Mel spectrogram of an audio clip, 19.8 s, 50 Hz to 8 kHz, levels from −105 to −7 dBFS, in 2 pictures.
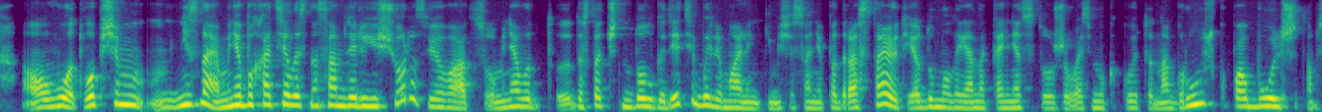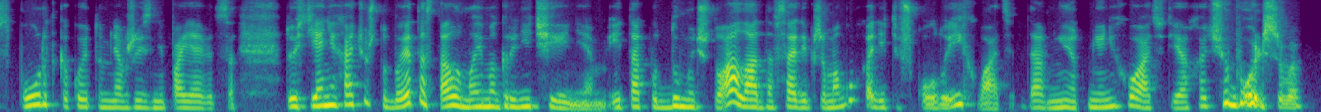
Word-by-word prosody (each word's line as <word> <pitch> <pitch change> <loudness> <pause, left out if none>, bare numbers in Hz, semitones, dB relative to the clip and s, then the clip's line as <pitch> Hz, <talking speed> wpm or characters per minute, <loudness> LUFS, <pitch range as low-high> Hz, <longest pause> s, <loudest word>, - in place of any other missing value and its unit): Вот, 195 +5 +2
в - - +4
общем, 250 +1 +5 0.2
не 255 +4 +7
знаю, 265 - +2
мне 225 +6 +7
бы 255 - +4
хотелось 250 -1 +3
на 225 - -2
самом 225 0 +2
деле 220 -1 +5
ещё 215 +11 0
развиваться. 195 - -3
У - - -4
меня 195 +5 0
вот, 205 0 -4
э, 135 +3 -5
достаточно 205 +2 -3
долго 200 -3 +2
дети 235 - -1
были 235 -5 +2
маленькими, 160 -4 -3
щас 170 +1 -13
они 160 -1 -4
подрастают. 175 - 0
Я 170 - -1
думала, 185 -1 -1
я 165 -2 -2
наконец-то 170 0 -5
уже 160 0 -7
возьму 170 +2 -6
какую-то 170 0 -11
нагрузку 220 - 0
побольше, 205 0 +3
там - - -13
спорт 250 +4 0
какой-то 195 -3 -7
у - - -4
меня 180 0 -5
в - - -7
жизни 175 -1 -6
появится. 165 -3 -6 0.4
То - - +1
есть 205 +1 0
я 225 - +5
не 240 +1 +7
хочу, 255 +5 -2
чтобы 195 -7 -3
это 290 +3 +2
стало 235 -2 +2
моим 200 +1 +2
ограничением, 200 -4 -3
и 185 - -7
так 195 +1 -3
вот 175 -2 -4
думать, 200 -3 +3
что: - - -5
"А - - +7
ладно, 190 -4 +2
в - - -14
садик 175 -3 -2
же 180 - -8
могу 185 - -4
ходить 180 0 -6
и - - -22
в - - -8
школу, - - -5
и 265 - +1
хватит". 255 -2 -9
Да 180 -3 -6
нет, 170 +1 -4
мне 185 -1 -3
не 210 - -1
хватит, 210 -6 -3
я 165 0 -4
хочу 220 - 0
большего. 235 -4 +3
200 Hz, 235 wpm, -19 LUFS, 175-230 Hz, 0.4 s, не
